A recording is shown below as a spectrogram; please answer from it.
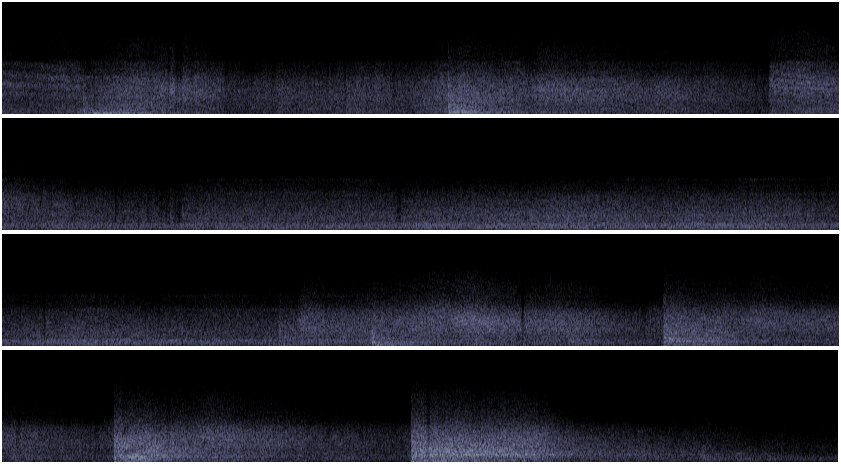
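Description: Drop hammer forging a red-hot blank into a jet-engine compressor wheel disc: heavy blows, each starting sharply and dying away slowly. Three blows come in the first six seconds, then a long stretch of steady rushing noise, then three more blows in the last nine seconds.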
